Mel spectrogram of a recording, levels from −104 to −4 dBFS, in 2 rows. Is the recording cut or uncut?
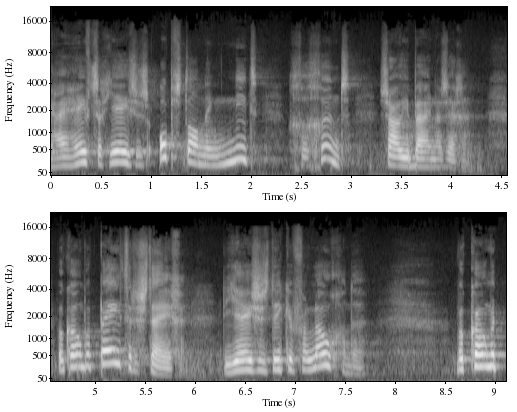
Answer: uncut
